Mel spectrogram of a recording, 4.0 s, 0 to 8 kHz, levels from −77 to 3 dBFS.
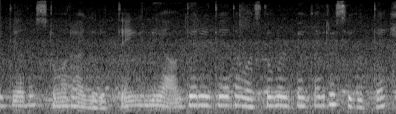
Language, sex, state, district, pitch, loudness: Kannada, female, Karnataka, Mysore, 210 Hz, -19 LUFS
